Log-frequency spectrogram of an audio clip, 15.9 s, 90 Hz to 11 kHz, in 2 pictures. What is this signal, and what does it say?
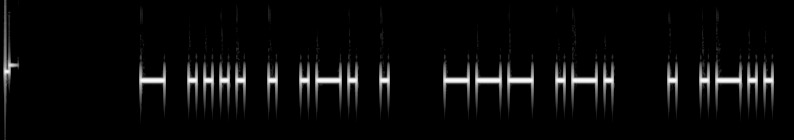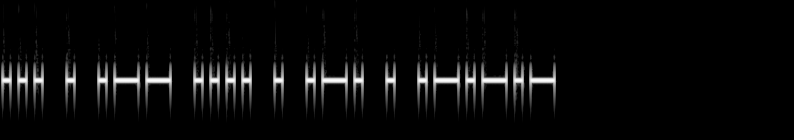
Morse code, heard as a keyed tone, about 15 wpm, 700 Hz. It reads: THERE OR ELSEWHERE.
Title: Sentences from Top 1600 Words 15wpm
